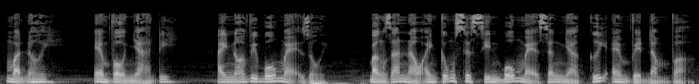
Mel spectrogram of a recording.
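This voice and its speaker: A man's voice: on the low side, sing-song, a little fast, darkish tone, faint music behind. A man voicing a grieving, obstinate young man who speaks in a pleading, insistent way in a told ghost story.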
